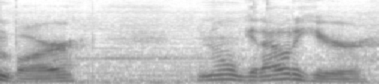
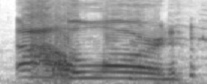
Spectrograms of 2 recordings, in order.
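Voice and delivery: loud cry; 8 semitones higher, 14 dB louder than usual. Real, not acted. Laughing shock at game chaos.

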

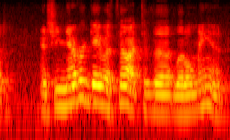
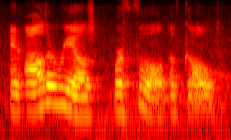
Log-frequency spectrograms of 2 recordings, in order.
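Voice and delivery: ordinary delivery, nothing marked

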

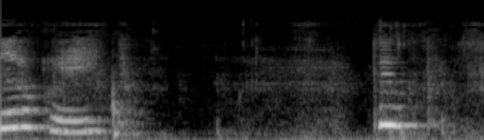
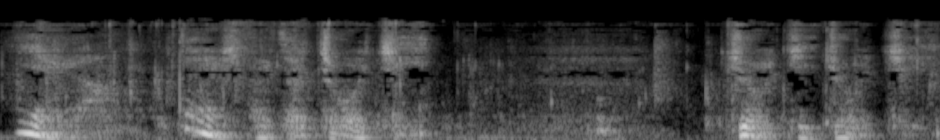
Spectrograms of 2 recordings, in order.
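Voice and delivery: ordinary talk

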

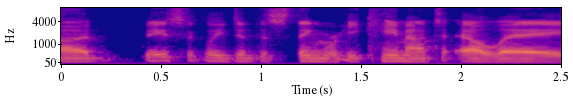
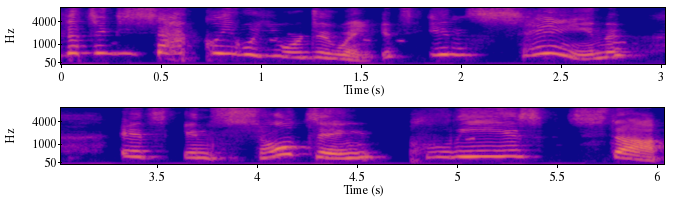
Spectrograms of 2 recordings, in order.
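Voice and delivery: very high, drawn-out mock outrage; exasperated pleading; slower than usual. Mortified son begs dad to stop, exasperated. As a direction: act out an embarrassed son begging, stretching the key words. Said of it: "so embarrassing".

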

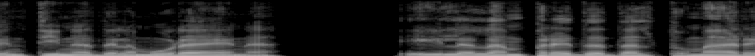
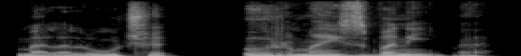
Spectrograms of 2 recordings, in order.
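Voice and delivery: plain reading voice

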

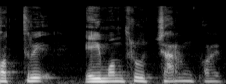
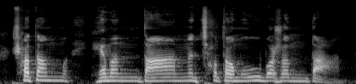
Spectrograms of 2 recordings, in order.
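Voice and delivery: slow Sanskrit chant; mantra recitation; 4 semitones higher, slower than usual. Shown as a demonstration. Teacher chanting a Vedic blessing, slow and measured. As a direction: intone the verse slowly.

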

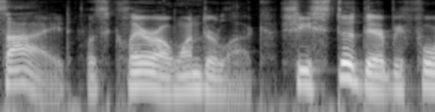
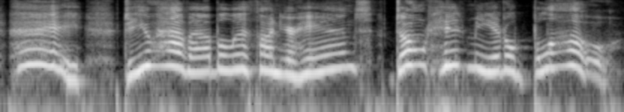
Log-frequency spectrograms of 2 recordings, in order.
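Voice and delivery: very high, frantic and loud; panicked warning; 5 dB louder than usual. A narrator's reading. Clara warns Thomasina of aboleth on her hands, panicked. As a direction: warn urgently, voice pitched way up.

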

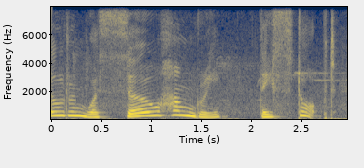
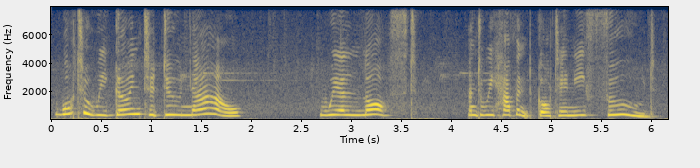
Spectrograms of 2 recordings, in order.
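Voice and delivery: put-on worried girl; 10 semitones higher than usual. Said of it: "said Gretel".

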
